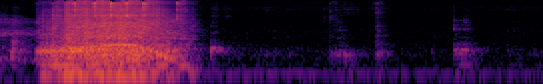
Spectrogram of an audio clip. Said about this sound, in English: stitch your skirt front to your skirt back at the side seams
